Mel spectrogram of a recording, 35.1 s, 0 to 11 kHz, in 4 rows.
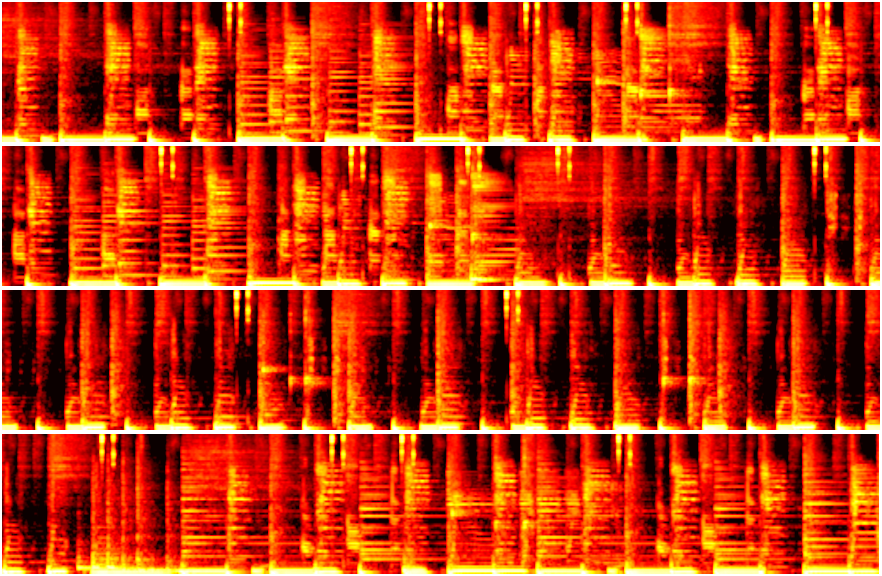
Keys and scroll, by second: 3.4 ctrl+z, 6.1 space, 14.8 Return, 23.8 ctrl+f, 24.2 ctrl+d.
